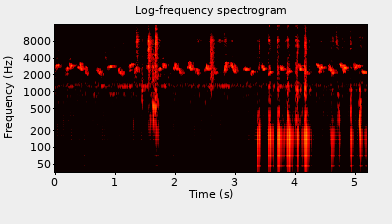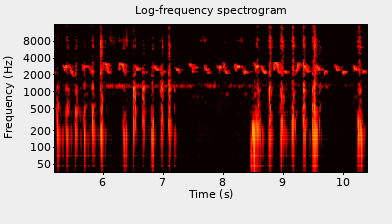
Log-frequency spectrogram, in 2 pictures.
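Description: Scissors snipping through fabric in quick runs of cuts, starting a few seconds in, over steady rapid bird chirping.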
